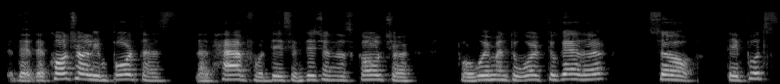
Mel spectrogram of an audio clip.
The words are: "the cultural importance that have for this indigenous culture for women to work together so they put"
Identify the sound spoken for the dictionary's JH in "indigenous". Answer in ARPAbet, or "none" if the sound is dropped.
SH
